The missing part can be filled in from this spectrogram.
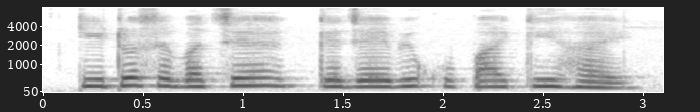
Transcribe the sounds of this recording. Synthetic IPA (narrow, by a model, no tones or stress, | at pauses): ʈiʈosebətːʃeked͡ʒəjbʱikupajkiɦəj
